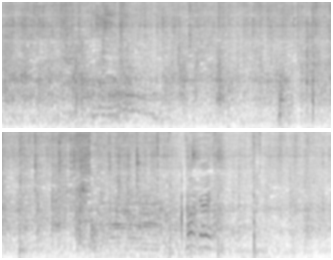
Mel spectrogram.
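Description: A dairy cow moos in distress.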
